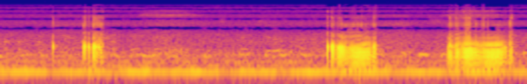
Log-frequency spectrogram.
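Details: A shih tzu lying down early in the morning snores: loud, rough snorts in a few bursts with quiet room hum between them.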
